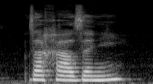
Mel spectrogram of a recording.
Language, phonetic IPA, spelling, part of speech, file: Czech, [ˈzaxaːzɛɲiː], zacházení, noun, Cs-zacházení.ogg
- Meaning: 1. verbal noun of zacházet 2. treatment (the process or manner of treating someone or something)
